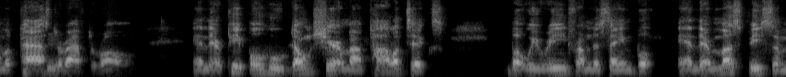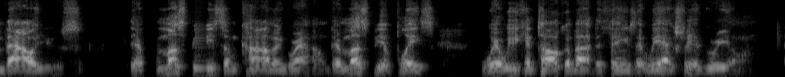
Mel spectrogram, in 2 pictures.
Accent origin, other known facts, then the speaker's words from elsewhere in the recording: Savannah, Georgia, United States; I am a proud Georgian. I'm from Savannah, Georgia.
